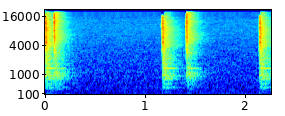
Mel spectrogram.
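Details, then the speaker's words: 2009 Subaru Forester 2.5L with code P0028 and check engine light on, engine off. Variable valve timing solenoid is energized and gives crisp clicks in quick pairs; it moves, though it could still be stuck. "Did you guys hear that? So the solenoid clicked. So which is good."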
